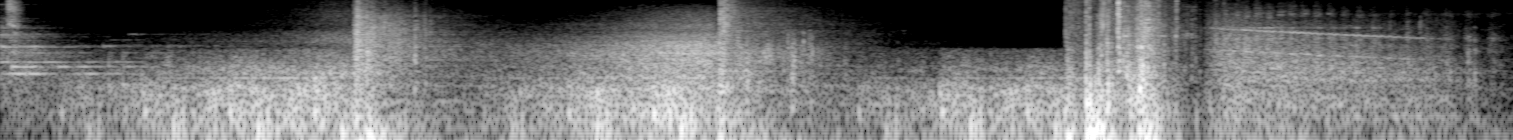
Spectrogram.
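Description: A gunshot goes off in the video game AI: The Somnium Files, with one loud, sharp crack cutting through busy game sounds, several softer impacts and swishes coming before it.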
